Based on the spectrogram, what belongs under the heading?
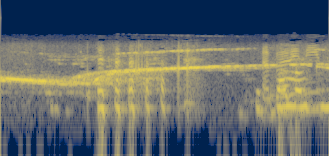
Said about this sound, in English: I'm sorry, it's impossible to hear. There's a siren that is...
